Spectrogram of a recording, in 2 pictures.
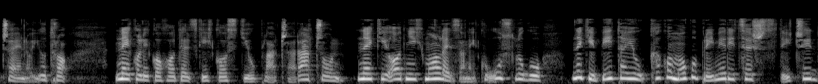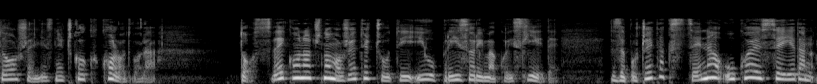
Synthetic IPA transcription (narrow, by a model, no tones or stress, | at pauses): t͡ʃajeno̰jut̪ɾo̞ | ne̞ko̞liko̞xo̞t̪elskixɡo̞st̪iuplˠa̰ːt͡ʃa̰ɾʔat͡ʃuːnːe̞kio̞d̪ɲiːxmo̞leza̰ne̞̰kuuslˠuɡu | ne̞kipiːt̪ajukako̞mo̞ɡupɾiːmje̞ɾit̪se̞st̪it͡ɕid̪o̞ʒe̞̰ʎe̞znit͡ʃko̞ɡkʰo̞lo̞̰d̪ʋo̞̰ɾa̰ | t̪o̞̰ːsʋe̞ko̞nat͡ʃno̞mo̞ʒet̪et͡ʃut̪iʔiupɾiːzo̞ɾimako̞jislʲjeːd̪e̞̰ | zapo̞t͡ʃe̞ːt̪akst̪se̞naʔuko̞jo̞jse̞je̞d̪an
